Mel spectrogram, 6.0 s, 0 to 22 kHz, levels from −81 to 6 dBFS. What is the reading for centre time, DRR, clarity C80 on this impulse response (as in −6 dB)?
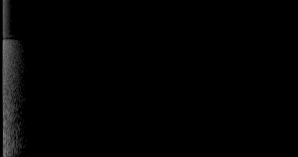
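47 ms, −8.5 dB, 6.0 dB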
